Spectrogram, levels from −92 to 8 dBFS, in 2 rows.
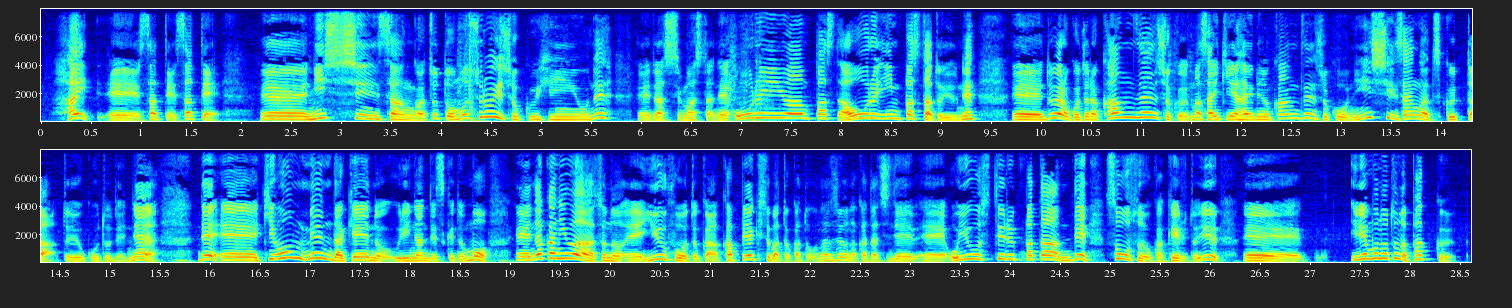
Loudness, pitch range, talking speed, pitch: -23 LUFS, 175-280 Hz, 340 characters per minute, 205 Hz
